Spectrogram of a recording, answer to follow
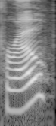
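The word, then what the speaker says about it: Perrault: tales by Charles I think it's called is pronounced perau I looked it up how I pronounced it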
